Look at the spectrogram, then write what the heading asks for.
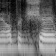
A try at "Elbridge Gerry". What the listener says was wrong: I know him very well because that's not even how you pronounce his name. It's a hard G. It's pronounced.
